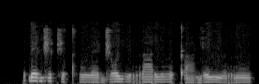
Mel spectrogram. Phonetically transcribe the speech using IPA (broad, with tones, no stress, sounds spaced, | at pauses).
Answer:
ɗ e˦ d͡ʒ ɪ˦ t͡ʃ ɪ˨ tʰ u˨ l ɛ˨ d͡ʒ oː˦ j i˨ r aː˦ ɾ iː˦ l ʊ˨ kʼ aː˨ ɡ eː˦ ɲ ʊ˨˦ r ũ˦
